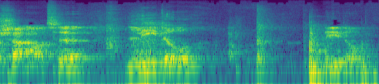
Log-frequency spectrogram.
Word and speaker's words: Lidl: shout out to lidl needle remember all the germans were correcting me because i said little yeah yo i'm saying it right now crown field fruita muesli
